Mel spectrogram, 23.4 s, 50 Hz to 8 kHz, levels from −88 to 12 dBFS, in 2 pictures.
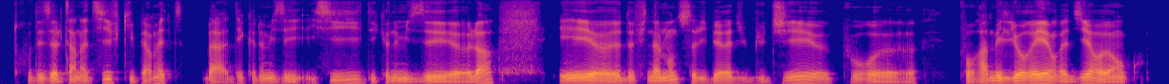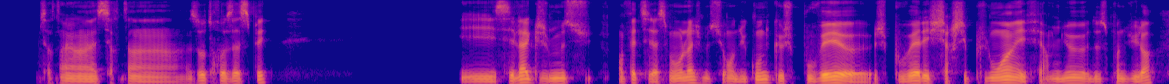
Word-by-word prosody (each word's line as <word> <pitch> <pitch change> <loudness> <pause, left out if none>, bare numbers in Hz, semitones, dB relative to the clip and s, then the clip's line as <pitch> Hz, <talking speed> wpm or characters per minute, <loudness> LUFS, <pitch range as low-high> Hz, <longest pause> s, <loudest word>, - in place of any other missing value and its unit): on - - -17
trouve - - -12
des 90 -1 -1
alternatives 120 0 -1
qui - - -8
permettent, 100 +4 -4 0.2
bah, - - -2
d'économiser 85 -1 -4
ici, 110 +3 -4
d'économiser, 80 -2 0
heu, 75 -1 +3
là 115 +8 +3 0.6
et 95 +3 +5
heu, 85 -2 +6
de, 90 +2 -3
finalement, 90 +4 +1
de 125 - -5
se 110 - -3
libérer 90 +1 0
du 90 -1 -12
budget, 90 +6 -2
heu, 85 -4 -3
pour, 85 -1 -2
heu, 75 -1 -2 0.4
pour 75 +1 -3
améliorer, 95 +3 +6
on 95 - +1
va 80 -1 +1
dire, 95 +5 +2
heu, 85 - +6
en 75 +1 0
cou - - -26 0.7
certains 85 -3 -2
certains 80 -2 -5
autres 90 -2 -2
aspects 115 +8 -2 1.9
et 80 +1 -2
c'est - - -2
là 120 +1 +5
que - - -12
je 85 - -5
me 90 +1 +2
suis - - -10 0.3
en - - -5
fait, - - -3
c'est - - -4
à 75 - +1
ce 85 - -8
moment-là, 95 +5 +2
je 105 - -13
me 90 - -7
suis 85 - -9
rendu 80 -3 -3
compte 110 0 0
que 90 - -3
je - - -9
pouvais, 95 +6 +5
heu, 70 -8 +4
je - - -9
pouvais 85 +3 +3
aller 90 -2 +4
chercher 85 - -4
plus - - -15
loin 105 +3 +4
et 85 -5 +2
faire 80 - -10
mieux 90 +2 -1
de 80 - -5
ce 80 - -9
point 85 - -4
de 85 - -5
vue-là 80 -1 -1
90 Hz, 185 wpm, -22 LUFS, 80-95 Hz, 1.9 s, heu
